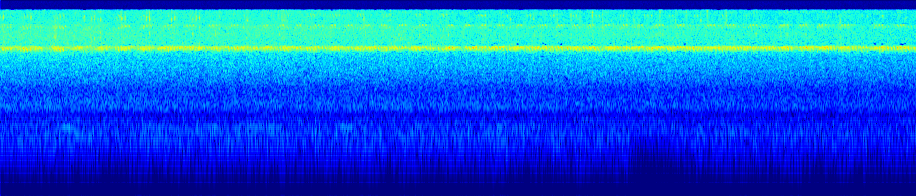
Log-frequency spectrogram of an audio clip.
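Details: Meadow grasshoppers among wildflowers keep up an unbroken, shrill high trill, with a softer rapid ticking shimmer above it running through the whole stretch.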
